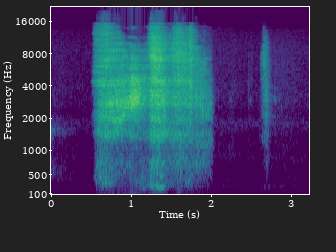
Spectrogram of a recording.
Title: Congested flu sneezes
